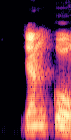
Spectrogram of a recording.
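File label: "jangkung", Malay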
